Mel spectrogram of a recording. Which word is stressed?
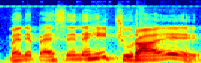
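चुराए. The word चुराए carries the stress. The money was borrowed, not stolen. "मैंने बोरो किया, कुछ और किया"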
